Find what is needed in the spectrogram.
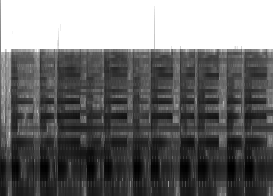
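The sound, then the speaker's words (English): Electric guitar playing a blues shuffle in E, with the pick and a finger plucking the open top E string together in a loud, steady, repeating rhythm of bright notes throughout, with no talk. “Now, with one of the fingers of my picking hand, could be the second finger or the third finger, I'm going to play the open top E string. It'll sound like this.”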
